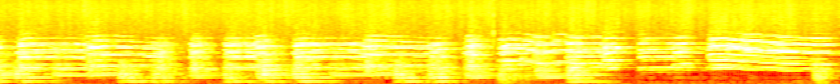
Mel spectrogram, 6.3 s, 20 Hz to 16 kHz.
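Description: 1920s dance-band recording played from a 78 rpm record: band music over a steady, even bass beat. It has the narrow, top-less sound of an old disc.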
